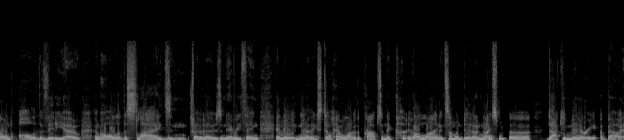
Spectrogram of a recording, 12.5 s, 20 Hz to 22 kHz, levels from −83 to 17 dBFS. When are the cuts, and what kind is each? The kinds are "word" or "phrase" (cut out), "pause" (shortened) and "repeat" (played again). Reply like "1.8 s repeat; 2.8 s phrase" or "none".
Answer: 10.8 s pause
